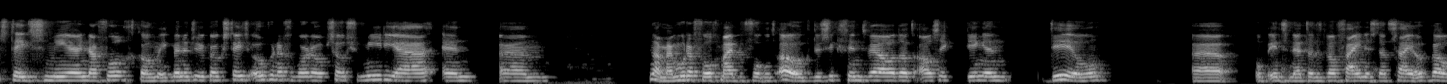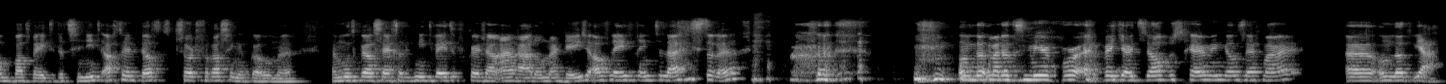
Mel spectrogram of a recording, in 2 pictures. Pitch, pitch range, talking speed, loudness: 180 Hz, 170-200 Hz, 190 wpm, -23 LUFS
